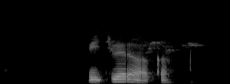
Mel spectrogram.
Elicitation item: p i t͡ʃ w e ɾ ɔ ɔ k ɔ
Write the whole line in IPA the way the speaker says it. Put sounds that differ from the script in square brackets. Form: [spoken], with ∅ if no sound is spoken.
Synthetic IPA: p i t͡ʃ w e ɾ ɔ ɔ k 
